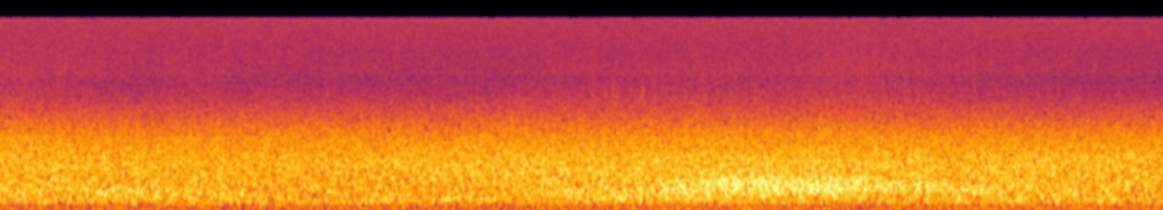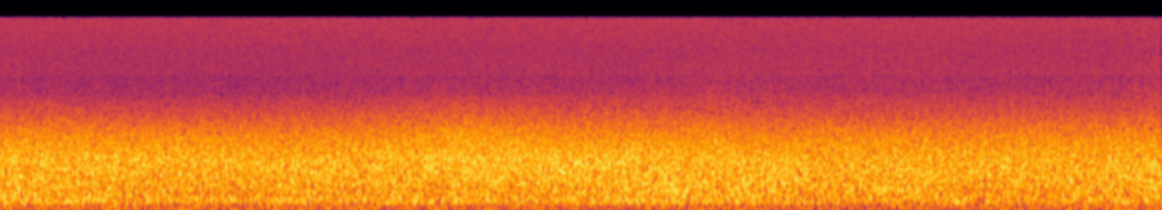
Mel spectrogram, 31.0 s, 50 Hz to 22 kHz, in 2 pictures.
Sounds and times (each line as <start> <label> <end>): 0.0 light wind 31.0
